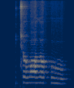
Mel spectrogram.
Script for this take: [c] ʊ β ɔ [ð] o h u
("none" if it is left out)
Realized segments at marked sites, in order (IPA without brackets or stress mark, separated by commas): c, ð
